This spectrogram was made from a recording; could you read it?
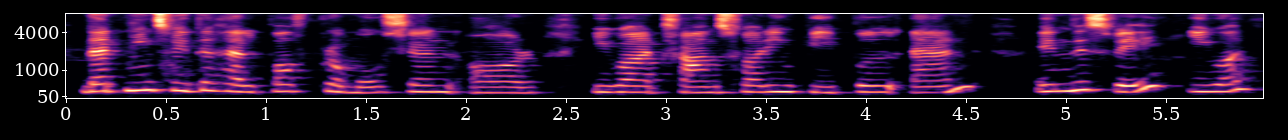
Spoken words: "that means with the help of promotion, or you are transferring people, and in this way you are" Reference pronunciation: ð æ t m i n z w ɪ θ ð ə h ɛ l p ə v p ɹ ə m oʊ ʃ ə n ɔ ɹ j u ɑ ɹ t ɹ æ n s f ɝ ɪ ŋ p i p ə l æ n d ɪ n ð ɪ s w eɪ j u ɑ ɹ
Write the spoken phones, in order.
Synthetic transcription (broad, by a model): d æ t m i n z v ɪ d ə h ɛ l p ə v p ɹ ə m oʊ ʃ ə n ɔ ɹ j u ɑ ɹ t ɹ æ n s f ɝ ɪ ŋ p i p ə l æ n d ɪ n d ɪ s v eɪ j u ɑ ɹ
